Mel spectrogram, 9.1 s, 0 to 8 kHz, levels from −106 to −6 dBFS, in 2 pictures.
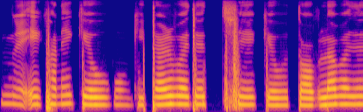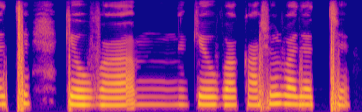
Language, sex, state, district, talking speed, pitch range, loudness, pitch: Bengali, female, West Bengal, Jalpaiguri, 100 wpm, 200-215 Hz, -23 LUFS, 205 Hz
